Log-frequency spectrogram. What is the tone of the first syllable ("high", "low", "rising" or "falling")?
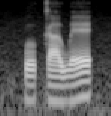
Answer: low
